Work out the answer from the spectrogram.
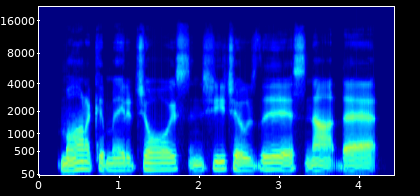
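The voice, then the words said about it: Imitates another person's voice, poorly. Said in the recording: “worst Bill Clinton impression ... That's the worst Monica. Bill Clinton impression I've ever had ... my Bill Clinton impression is normally really bad”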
